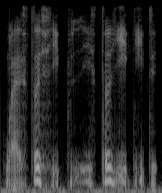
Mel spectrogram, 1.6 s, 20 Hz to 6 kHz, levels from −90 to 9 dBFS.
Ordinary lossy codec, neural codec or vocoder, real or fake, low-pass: none; autoencoder, 22.05 kHz, a latent of 192 numbers a frame, VITS, trained on many speakers; fake; 5.4 kHz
